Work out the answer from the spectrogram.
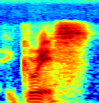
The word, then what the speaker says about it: Gris: our how it's pronounced the developers have confirmed it is Gris but they all say Greece yeah so Greece is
